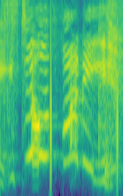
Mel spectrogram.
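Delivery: high and laughing. Real, not acted. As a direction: giggle out the words. Laughing recap.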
